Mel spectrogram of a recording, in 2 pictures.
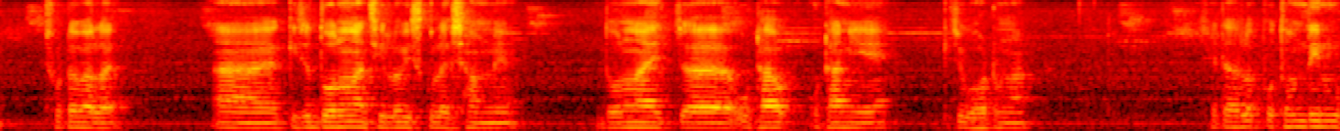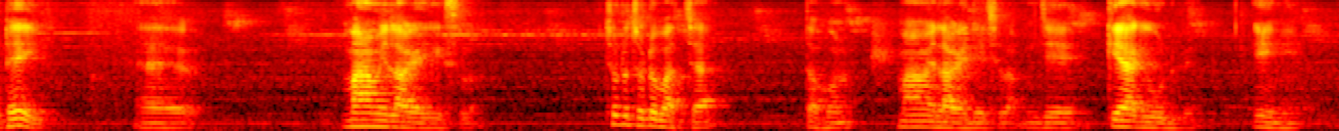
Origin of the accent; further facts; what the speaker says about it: Baharampur, Rajshahi Division, Bangladesh; আমার বাড়ি বহরমপুর, রাজশাহী। বহরমপুর ব্যাংক কলোনিতে থাকি আমরা।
